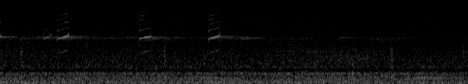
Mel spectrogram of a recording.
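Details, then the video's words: Autumn tree frog song recorded October 25, 2021 amid fall foliage: three clear, high, rising peeps spaced under a second apart, followed by a faint fourth note, over a low background rumble. "Tree Frogs singing among the beautiful fall foliage"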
